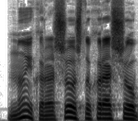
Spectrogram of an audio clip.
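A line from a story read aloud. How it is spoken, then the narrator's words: Muttering. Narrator (Russian): пробормотал я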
